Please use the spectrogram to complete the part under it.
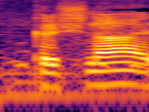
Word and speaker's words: Krishna: Krishna is for the female. – Na with a long A, that is the name of Draupadi.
